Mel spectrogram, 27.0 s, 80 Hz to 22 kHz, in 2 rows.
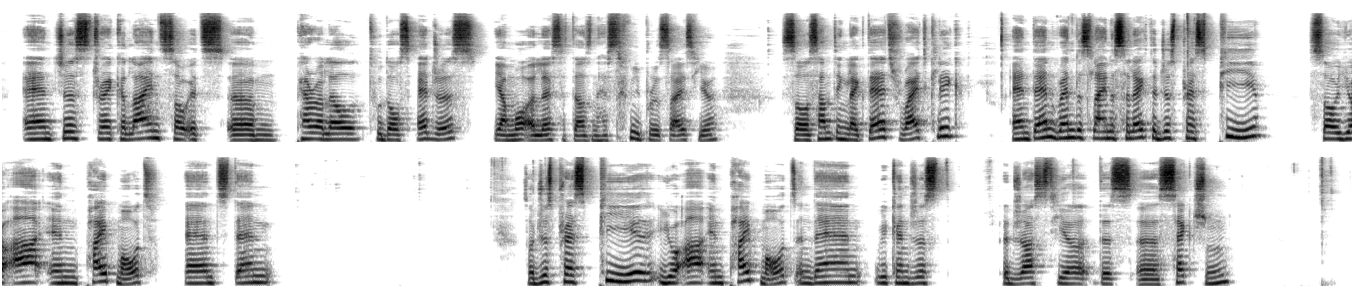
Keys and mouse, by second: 8.5 right click, 17.3 ctrl+z, 18.7 p, 23.3-24.5 typing, 25.9-26.7 typing.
